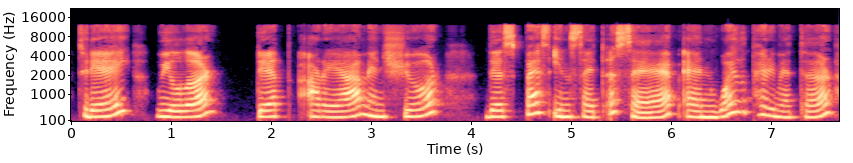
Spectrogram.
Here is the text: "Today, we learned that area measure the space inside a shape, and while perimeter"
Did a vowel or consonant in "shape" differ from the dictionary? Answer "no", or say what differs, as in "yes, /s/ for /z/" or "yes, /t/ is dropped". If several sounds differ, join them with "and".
yes, /s/ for /ʃ/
